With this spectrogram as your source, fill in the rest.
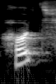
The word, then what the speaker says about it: Hertz: breeze organized and specialized an exception to this rule are the few words that end with T Z now those are pronounced with an S these are rare and include words like Hertz waltz and Ritz Carlton now if a word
